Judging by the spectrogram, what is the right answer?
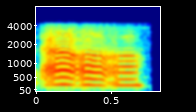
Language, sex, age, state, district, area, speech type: Assamese, female, 60+, Assam, Darrang, rural, conversation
